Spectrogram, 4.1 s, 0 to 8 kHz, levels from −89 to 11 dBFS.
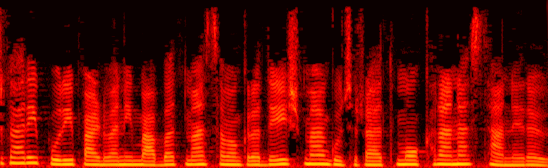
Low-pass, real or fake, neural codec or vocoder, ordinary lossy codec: none; real; none; none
